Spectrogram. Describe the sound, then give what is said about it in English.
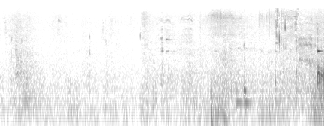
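Soft sipping and swallowing of water, with small mouth and cup noises that grow a little louder toward the end against a quiet background. No one speaks. “Just excuse me while I get a sip of water here.”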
